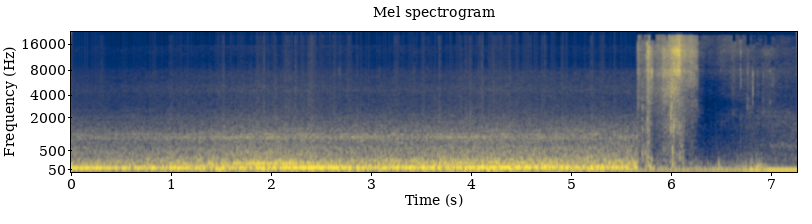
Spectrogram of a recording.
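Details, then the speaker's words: 2022+ Subaru WRX with an STI-style wing, after installing a whistle-eliminating kit, driving at about 70 mph: steady low road and engine rumble with the former spoiler whistle gone. "right you guys so I don't hear the whistling sound anymore which is kind of weird and I'm so used to it"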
